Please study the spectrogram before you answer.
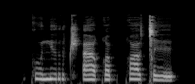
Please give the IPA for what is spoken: kunʲurt͡ʃʼaə̯qʷɪp qʷaʊ̯ǀɪ

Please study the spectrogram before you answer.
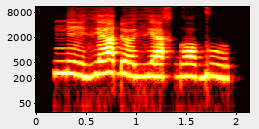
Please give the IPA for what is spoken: ŋe vʲaɗœ vʲaxɡɔ ɡu

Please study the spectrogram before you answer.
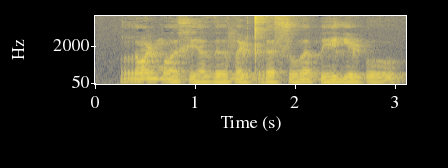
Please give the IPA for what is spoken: rɔɭmɔɐ̯xeɐ̯ ðəvɐɭtrɐ soɐ̯ pelʲeɭʔo

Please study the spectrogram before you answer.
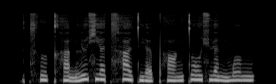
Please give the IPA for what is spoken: t͡sʰɹ̩˧˥kʰa̰˨˩nly˥ɕjɛ˥˧ t͡sʰa˥˩ɪ̯t̪jɛ̰˨˩ pʰɑ˧˥ŋt̪o˥ʊ̯ɕɥɛ˥˩n mɤ˥ŋ

